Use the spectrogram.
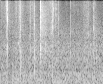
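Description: Tarot cards being shuffled and drawn during a reading, giving a run of soft, steady papery riffles with a few sharper flicks, close and fairly quiet, with no voice over it.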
